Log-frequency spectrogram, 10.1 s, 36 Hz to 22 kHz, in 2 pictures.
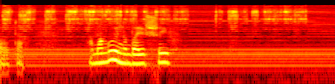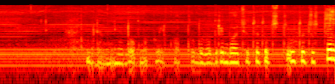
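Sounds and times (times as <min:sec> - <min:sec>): electric nail drill motor hum: 0:00.0 - 0:10.0.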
